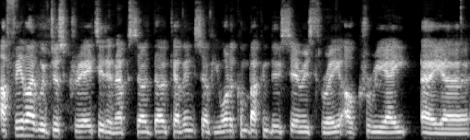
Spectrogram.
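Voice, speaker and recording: A man's medium-pitched voice in a Yorkshire accent, fairly quick with hardly any pauses and fairly even intonation. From North Yorkshire, England. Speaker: podcast host. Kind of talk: casual chat.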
